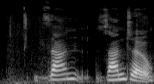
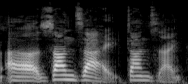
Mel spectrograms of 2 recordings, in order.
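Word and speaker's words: Dazai: You kind of get a backstory about Zanjo. I think that's how you pronounce it. Sorry, I was pronouncing it wrong. Danzai.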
